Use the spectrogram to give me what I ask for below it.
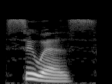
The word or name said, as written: suez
